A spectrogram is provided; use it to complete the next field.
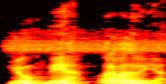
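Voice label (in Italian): "giu", vocabolario dialettale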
